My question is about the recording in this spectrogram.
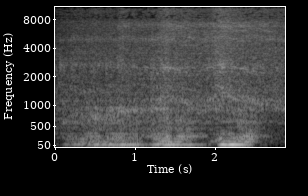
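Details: Yamaha FZ-S motorcycle: deep steady exhaust note rising and falling with two throttle blips, pulling cleanly without knocks or rattles; engine sounds healthy.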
